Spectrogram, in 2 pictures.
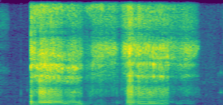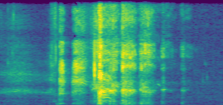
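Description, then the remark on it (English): A voice imitates a deflating balloon flapping around: two long, buzzing, sputtering raspberry bursts, followed by a series of shorter, choppy flutters and puffs, fairly loud. “It'd be like, we let a balloon go and just like flapping around. Is that how it would be?”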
